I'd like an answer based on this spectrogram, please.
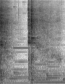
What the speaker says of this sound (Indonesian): Lalu kita aduk hingga rata.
